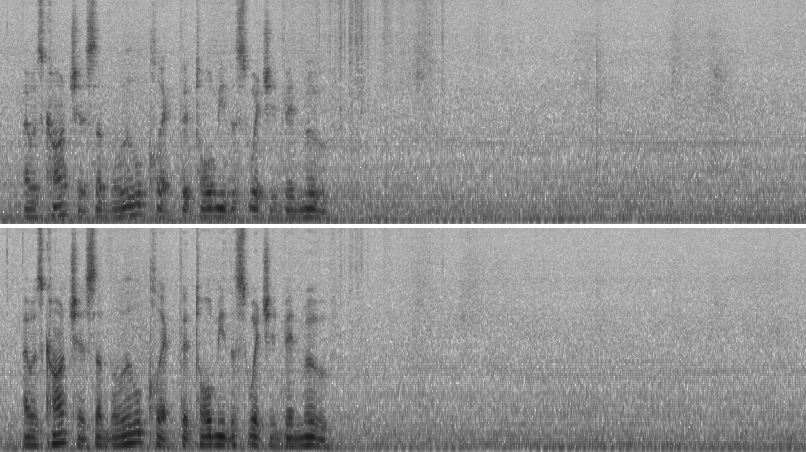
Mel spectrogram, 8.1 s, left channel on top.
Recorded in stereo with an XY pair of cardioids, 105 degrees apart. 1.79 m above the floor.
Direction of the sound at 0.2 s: 55° right.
